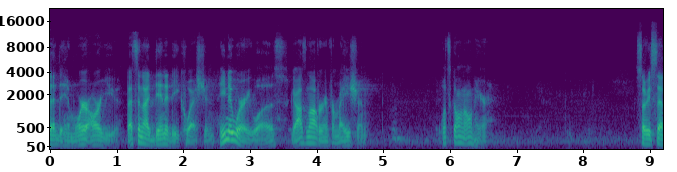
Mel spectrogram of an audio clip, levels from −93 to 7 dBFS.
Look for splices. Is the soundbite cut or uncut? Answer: cut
